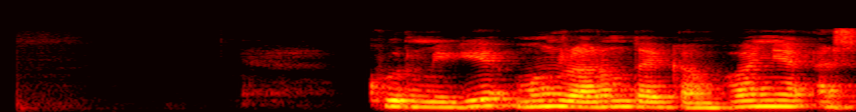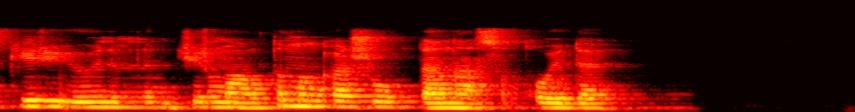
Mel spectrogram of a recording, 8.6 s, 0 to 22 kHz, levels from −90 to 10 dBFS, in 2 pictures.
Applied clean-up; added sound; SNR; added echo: none; none; none; reverberation time 0.4 s.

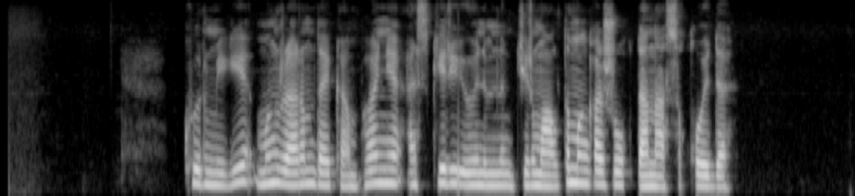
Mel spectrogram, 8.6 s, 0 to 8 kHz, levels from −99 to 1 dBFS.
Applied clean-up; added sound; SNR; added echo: none; none; none; none.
